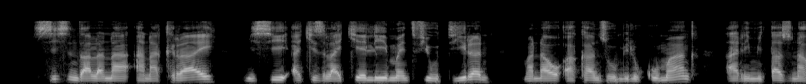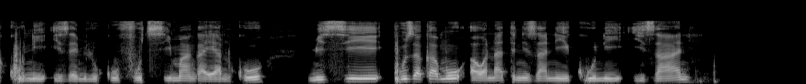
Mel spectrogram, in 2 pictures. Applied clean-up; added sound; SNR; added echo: none; none; none; none.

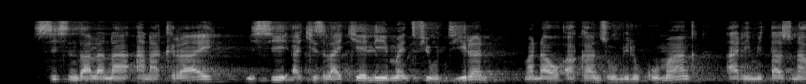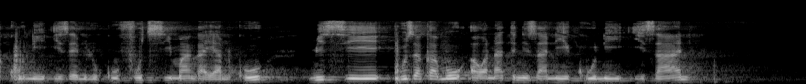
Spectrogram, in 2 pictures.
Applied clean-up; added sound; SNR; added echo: none; none; none; reverberation time 1.0 s.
